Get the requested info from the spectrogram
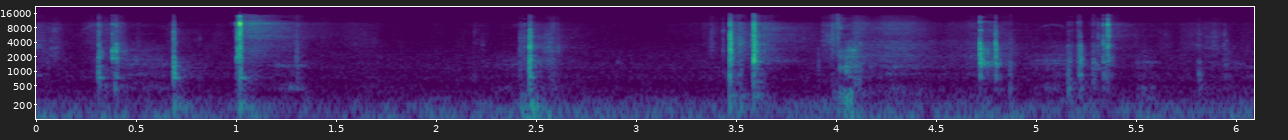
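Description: Rubber hoses and plastic fittings being handled and moved around in an engine bay: scattered light clicks, taps and rustling, irregular and a second or so apart.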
